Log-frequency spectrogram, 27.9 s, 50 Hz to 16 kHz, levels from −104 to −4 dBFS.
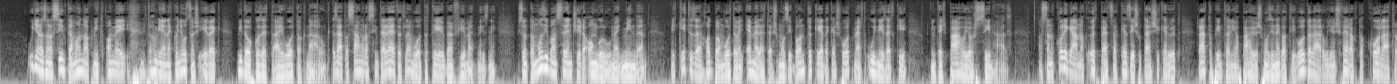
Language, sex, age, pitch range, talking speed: Hungarian, male, 30-49, 90-110 Hz, 135 wpm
